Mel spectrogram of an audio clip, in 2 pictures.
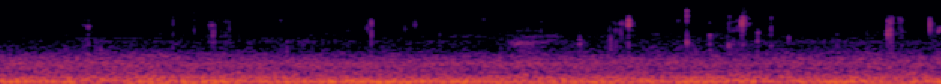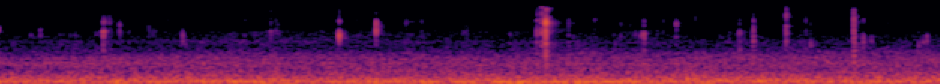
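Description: Kitten chewing raw meat off the floor: a scatter of small, irregular wet clicks and smacks, over a steady low hum.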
